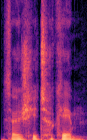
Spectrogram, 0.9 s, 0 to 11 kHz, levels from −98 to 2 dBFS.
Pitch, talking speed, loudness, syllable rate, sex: 85 Hz, 275 wpm, -18 LUFS, 5.2 syllables/s, male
